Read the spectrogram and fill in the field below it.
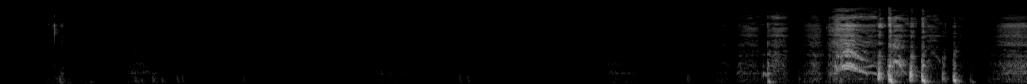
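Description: Quiet breaths and small noises, then a loud run of several harsh coughs close together near the end.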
